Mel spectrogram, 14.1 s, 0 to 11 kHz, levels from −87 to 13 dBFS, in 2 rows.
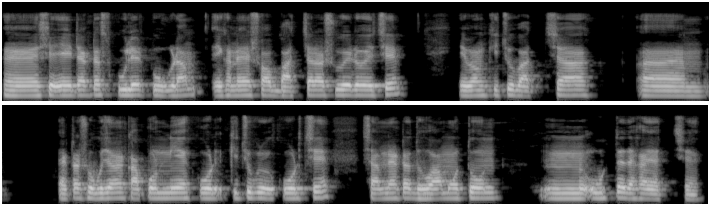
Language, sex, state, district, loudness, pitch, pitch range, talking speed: Bengali, male, West Bengal, Dakshin Dinajpur, -17 LUFS, 135 Hz, 130-140 Hz, 125 wpm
